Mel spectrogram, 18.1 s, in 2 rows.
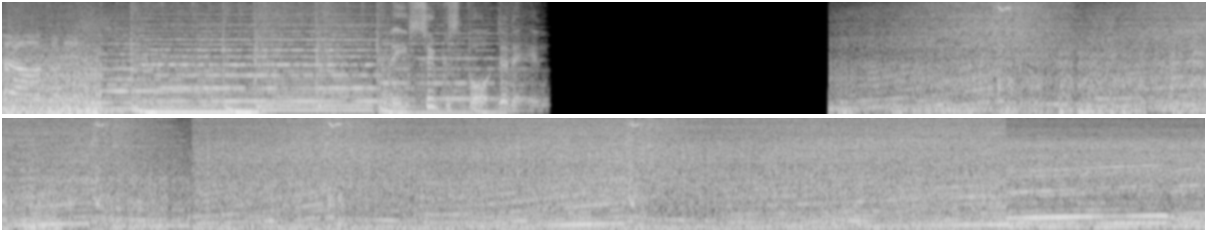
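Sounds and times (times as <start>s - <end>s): car engine accelerating hard: 6.2s - 18.0s.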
